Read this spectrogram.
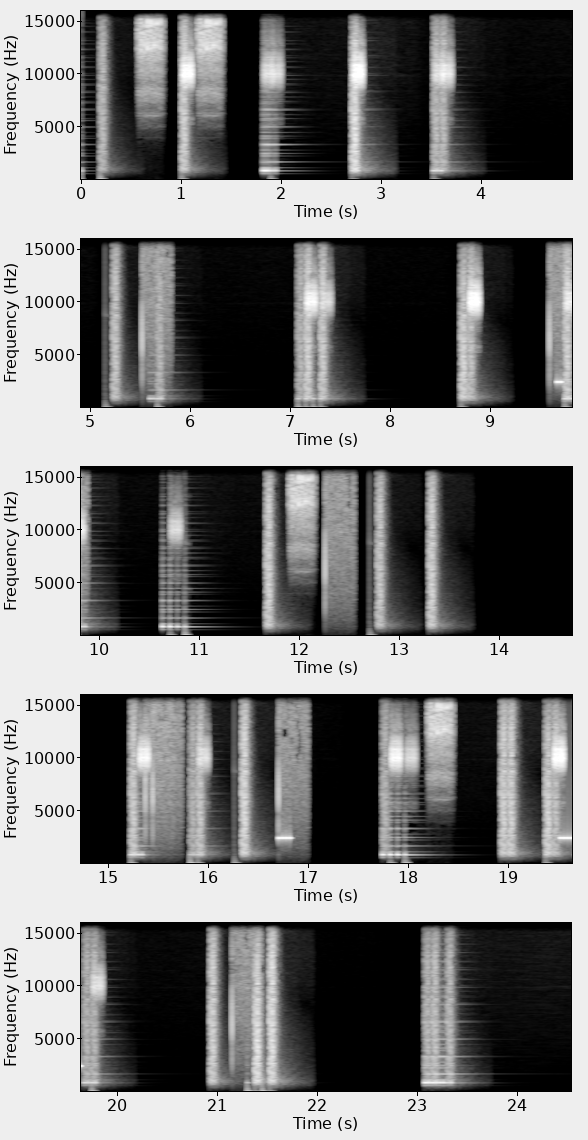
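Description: Electronic drum hits and glitchy synth blips play in short, irregular bursts.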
